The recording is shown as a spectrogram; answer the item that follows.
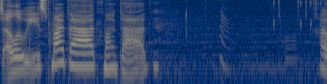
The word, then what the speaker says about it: Eloise: Kimberly not too nitpick but her name is pronounced Eloise my bad my bad I will focus on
